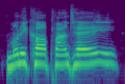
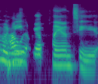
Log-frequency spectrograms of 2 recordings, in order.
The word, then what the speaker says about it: Moniqua Plante: I get Monica Planty a lot. Canadian. So, how how is your name spoken? It's just Monica Plant.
